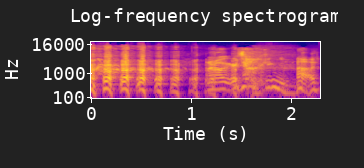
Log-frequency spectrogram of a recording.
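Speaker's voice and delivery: feigned innocence breaking into laughter; laughing mock denial. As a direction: deny it while cracking up. Repeats joking denial through laughter.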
